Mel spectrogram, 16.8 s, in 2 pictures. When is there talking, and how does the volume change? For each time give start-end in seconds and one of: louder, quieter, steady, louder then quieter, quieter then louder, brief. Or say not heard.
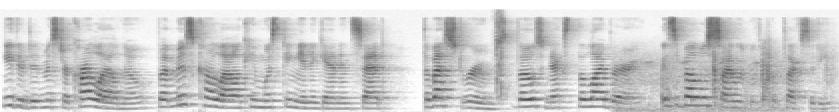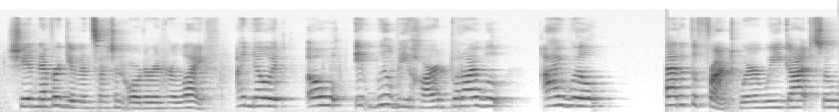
0.0-14.4 steady
15.1-16.7 brief.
